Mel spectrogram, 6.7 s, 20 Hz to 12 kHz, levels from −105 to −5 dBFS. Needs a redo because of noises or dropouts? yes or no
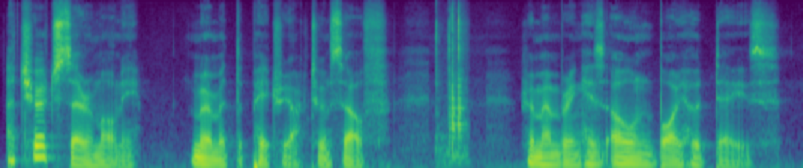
yes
